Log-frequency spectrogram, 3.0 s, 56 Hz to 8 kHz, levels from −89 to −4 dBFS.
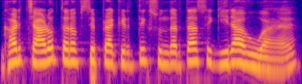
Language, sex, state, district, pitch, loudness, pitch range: Hindi, male, Arunachal Pradesh, Lower Dibang Valley, 195 Hz, -19 LUFS, 185-215 Hz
